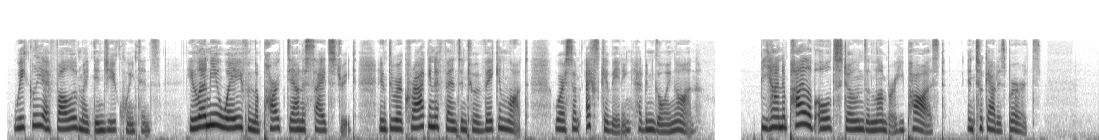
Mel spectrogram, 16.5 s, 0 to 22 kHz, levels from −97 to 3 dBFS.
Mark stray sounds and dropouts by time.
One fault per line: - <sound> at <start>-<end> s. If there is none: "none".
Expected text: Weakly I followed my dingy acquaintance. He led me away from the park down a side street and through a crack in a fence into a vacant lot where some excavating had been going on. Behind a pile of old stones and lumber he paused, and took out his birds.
none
